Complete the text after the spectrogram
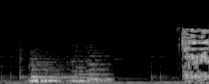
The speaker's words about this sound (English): One burp deserves another. I'm sorry, are you guys saying something? I couldn't hear you over the burp.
